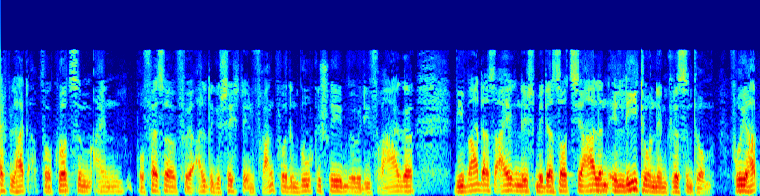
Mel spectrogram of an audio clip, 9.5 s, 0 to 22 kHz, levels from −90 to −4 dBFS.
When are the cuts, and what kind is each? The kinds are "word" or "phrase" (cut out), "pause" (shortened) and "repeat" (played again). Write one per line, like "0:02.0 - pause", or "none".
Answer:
none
